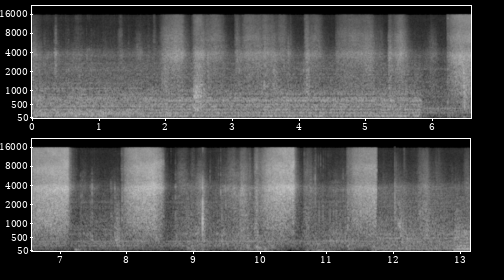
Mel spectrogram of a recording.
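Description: Bristles of a handmade stitched broom sweeping across a plank floor. Softer rustling is followed, in the second half, by four loud swishing strokes, each under about a second long.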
